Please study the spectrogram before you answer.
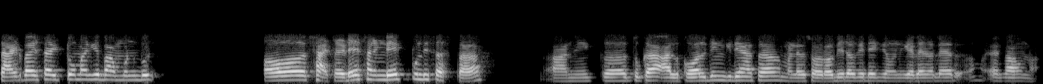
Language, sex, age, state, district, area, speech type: Goan Konkani, male, 18-30, Goa, Canacona, rural, conversation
